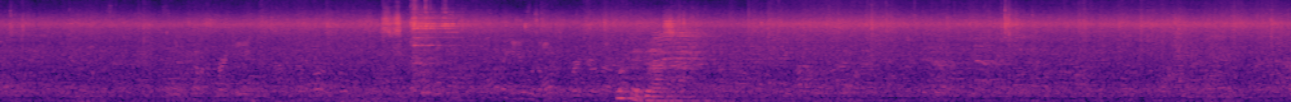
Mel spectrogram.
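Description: A crowd murmurs in the echoing hall.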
